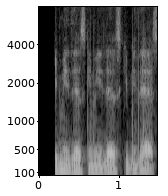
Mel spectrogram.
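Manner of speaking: ordinary talk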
